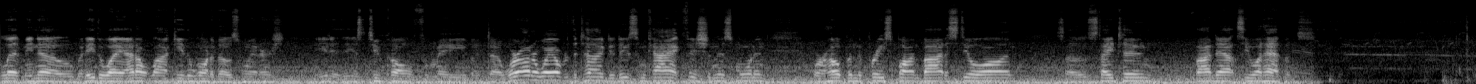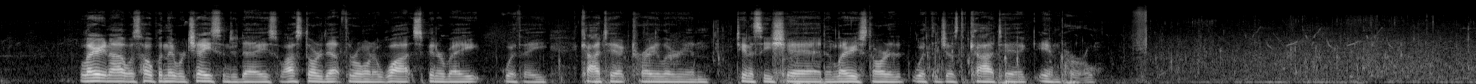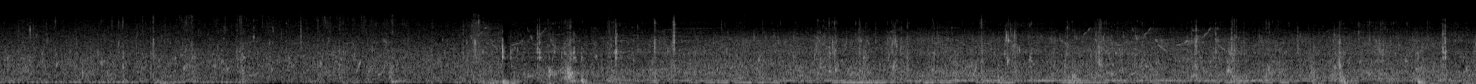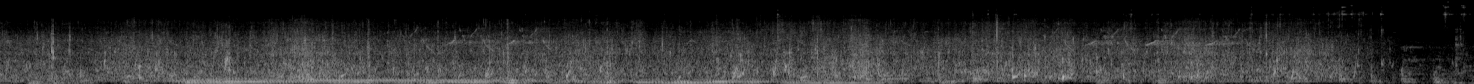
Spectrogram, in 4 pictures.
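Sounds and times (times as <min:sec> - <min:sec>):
river water moving: 0:00.0 - 0:59.0
knocks and clicks from boat: 0:13.1 - 0:15.4, 0:24.1 - 0:26.5, 0:27.6 - 0:59.0.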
